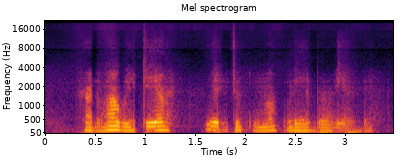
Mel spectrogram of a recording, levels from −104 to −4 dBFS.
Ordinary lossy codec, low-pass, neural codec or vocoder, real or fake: Opus, 32 kbps; 19.8 kHz; codec, 44.1 kHz, 0.9 kbps, DAC; fake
